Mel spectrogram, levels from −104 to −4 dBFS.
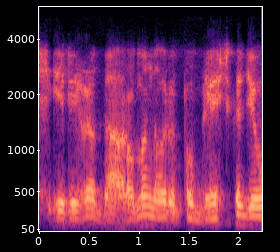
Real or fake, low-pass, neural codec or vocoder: fake; 5.4 kHz; codec, 44.1 kHz, 2.6 kbps, SNAC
